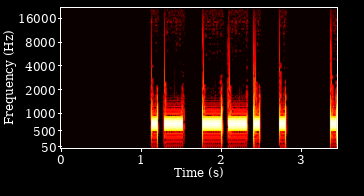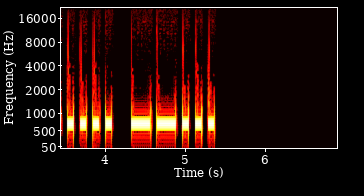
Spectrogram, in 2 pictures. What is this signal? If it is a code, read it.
Morse code, heard as a keyed tone, about 15 wpm, 700 Hz. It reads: AGE 57
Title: Practice QSO - Exchange 3 - More Info - 15wpm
